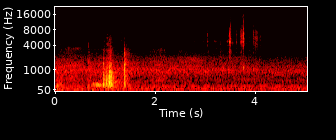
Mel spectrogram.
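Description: Small metal parts clink and tap on a workbench.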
